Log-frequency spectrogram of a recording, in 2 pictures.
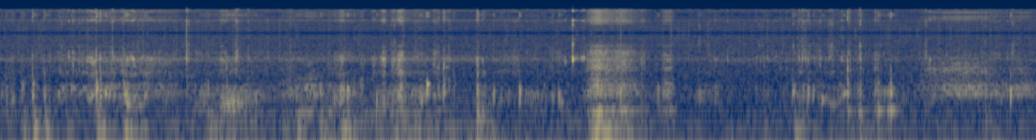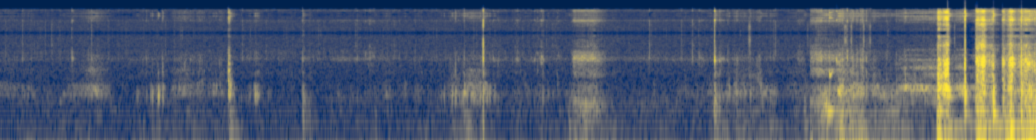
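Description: Muffled underwater water noise with scattered soft swishes and knocks from a diver moving with a speargun. About a second before the end it turns into loud splashing as the diver breaks the surface.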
